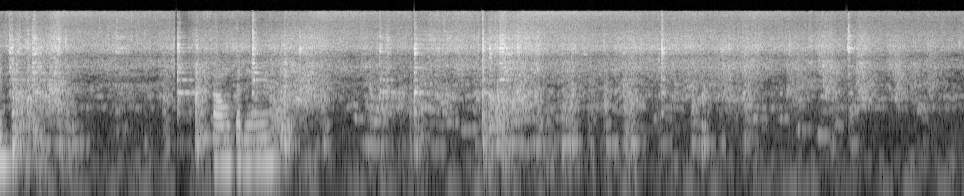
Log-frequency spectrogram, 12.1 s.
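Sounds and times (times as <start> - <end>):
metal spoon scraping a pot: 0.0 - 9.5
curry sizzling in a pot: 0.0 - 12.0.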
